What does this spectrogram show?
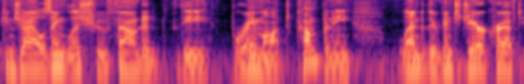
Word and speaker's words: Bremont: you pronounce the name is it braymont or bremont well technically it's bremont because bremont so the legend goes was a French farmer and Nick and Giles English who founded the braymont company landed their vintage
